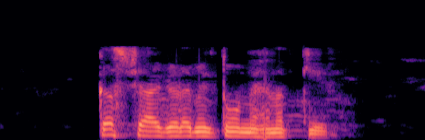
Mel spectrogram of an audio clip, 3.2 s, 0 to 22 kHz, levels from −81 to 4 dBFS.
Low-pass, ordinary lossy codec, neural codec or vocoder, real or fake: 5.4 kHz; AAC, 24 kbps; none; real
